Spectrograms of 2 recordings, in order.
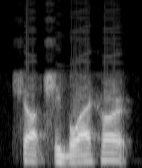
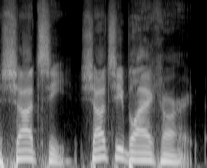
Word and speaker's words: Shotzi Blackheart: Shotzi Blackheart. – Yeah, Shotzi Blackheart.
